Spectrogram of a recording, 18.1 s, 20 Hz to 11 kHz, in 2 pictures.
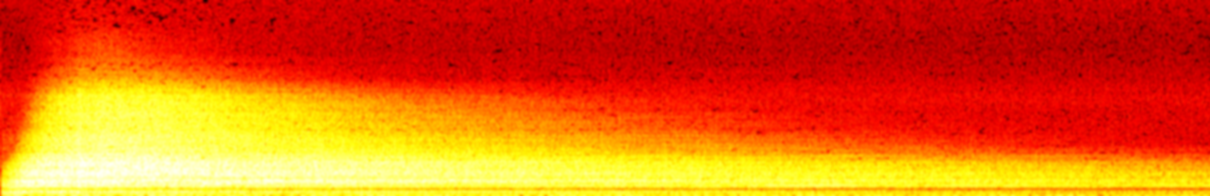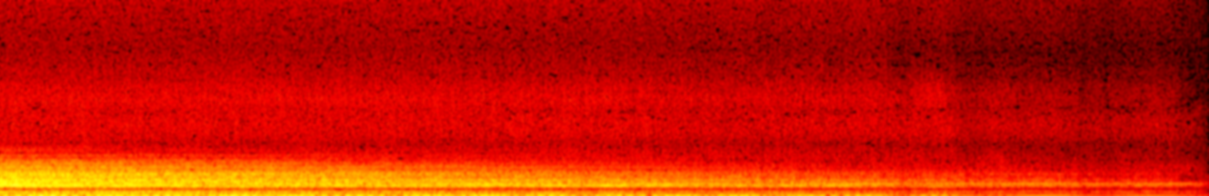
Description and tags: Multi velocity recording of a full-size 28" orchestral symphonic concert Tam-Tam gong. Struck with a medium soft felt mallet and captured in stereo via overhead microphones. Played in 15 variations between pianissimo and fortissimo. Enjoy! Feedback encouraged and welcome.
